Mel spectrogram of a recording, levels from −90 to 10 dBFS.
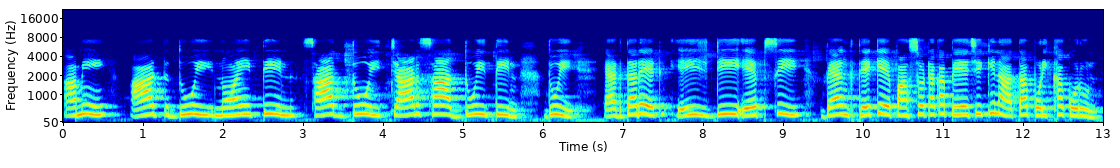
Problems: none marked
